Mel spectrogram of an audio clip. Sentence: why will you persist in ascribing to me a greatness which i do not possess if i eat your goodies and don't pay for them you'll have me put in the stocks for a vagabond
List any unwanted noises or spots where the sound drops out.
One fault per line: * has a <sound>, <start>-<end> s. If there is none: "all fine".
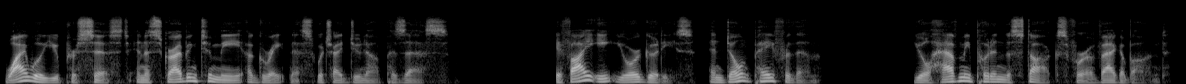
all fine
